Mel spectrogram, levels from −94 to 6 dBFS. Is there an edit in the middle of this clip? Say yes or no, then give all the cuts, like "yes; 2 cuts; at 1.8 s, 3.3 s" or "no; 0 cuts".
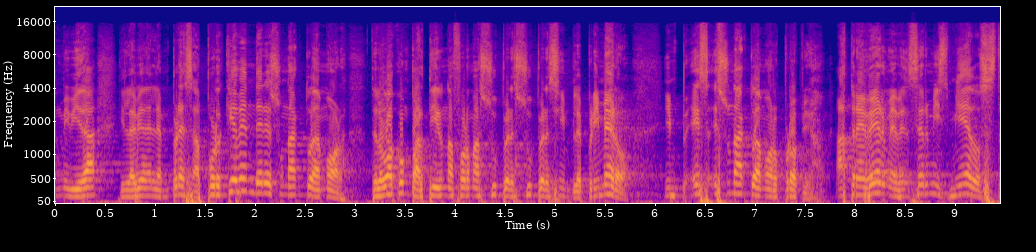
yes; 2 cuts; at 4.6 s, 7.8 s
